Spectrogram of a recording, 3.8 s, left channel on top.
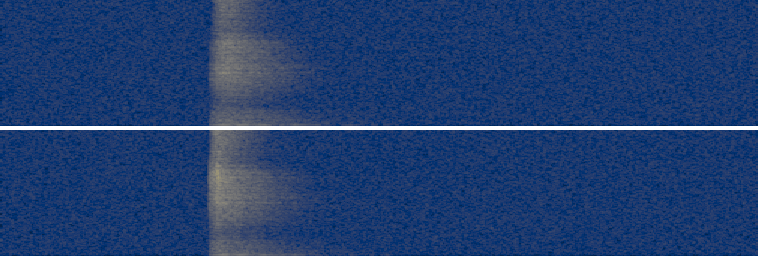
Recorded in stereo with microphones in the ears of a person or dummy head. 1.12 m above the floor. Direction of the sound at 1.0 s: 70° right (ahead or behind).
